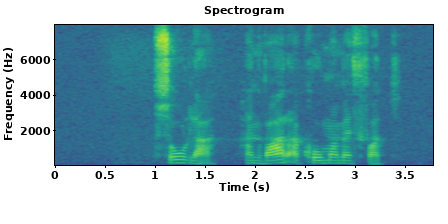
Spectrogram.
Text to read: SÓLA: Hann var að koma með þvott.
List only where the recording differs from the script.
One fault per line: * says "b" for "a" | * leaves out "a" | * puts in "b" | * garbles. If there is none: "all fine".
all fine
